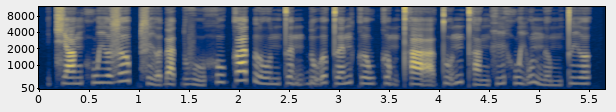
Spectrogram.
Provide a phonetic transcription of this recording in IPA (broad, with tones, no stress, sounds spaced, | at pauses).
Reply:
t͡ɕ a˧ ŋ h w i˧ ə̯ z əː˦˥ p̚ s i˧˩ ə̯ ɗ a˨˩ t̚ v u˧˩ h u˧ k a˦˥ t̚ l o̤˨˩ n t̪ ɛ̰˧˨ n ɗ ṵ˧˥ ə̯ t̪ ɛ˨˦ n k ə˧ w k ə̰˧˨ m t̪ʰ a̰ː˧˨ t̪ ṵ˧˥ n t̪ʰ a̤˨˩ ŋ x i˨˦ h w ḭ˧˥ w n ə̤˨˩ m t̪ i˧ ə̯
